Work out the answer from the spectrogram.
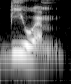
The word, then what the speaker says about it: biłem: In Polish we have many words where changing just one sound changes the meaning completely. A common example are the words "byłem" and "biłem".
